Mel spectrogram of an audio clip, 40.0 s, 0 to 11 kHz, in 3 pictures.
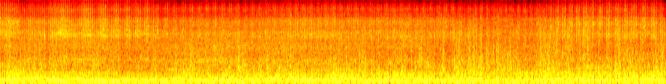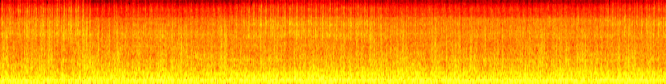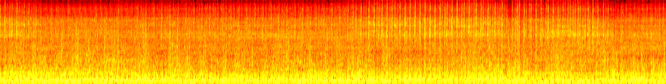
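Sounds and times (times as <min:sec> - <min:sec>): motorcycle engine running: 0:00.0 - 0:39.9
road noise: 0:00.0 - 0:39.9
wind noise: 0:00.0 - 0:39.9.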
